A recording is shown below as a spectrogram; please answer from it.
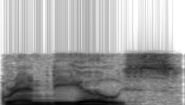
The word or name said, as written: grandiose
